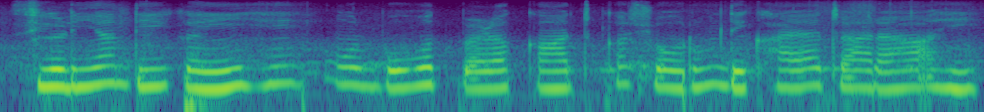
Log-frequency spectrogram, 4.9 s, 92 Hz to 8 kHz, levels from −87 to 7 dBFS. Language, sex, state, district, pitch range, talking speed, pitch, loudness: Hindi, female, Madhya Pradesh, Bhopal, 240-265 Hz, 170 wpm, 250 Hz, -16 LUFS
